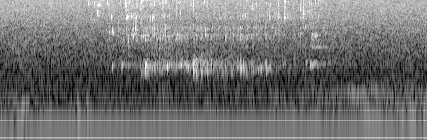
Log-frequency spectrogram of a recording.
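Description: Liquid pours from a pitcher into a cup.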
